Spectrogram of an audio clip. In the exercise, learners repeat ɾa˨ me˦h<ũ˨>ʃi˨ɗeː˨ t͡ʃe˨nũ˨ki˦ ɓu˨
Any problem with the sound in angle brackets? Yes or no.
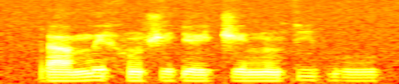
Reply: no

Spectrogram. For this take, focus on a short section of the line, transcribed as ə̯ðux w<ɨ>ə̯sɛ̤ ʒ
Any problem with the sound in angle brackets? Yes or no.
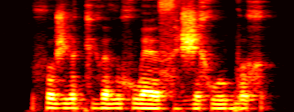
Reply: yes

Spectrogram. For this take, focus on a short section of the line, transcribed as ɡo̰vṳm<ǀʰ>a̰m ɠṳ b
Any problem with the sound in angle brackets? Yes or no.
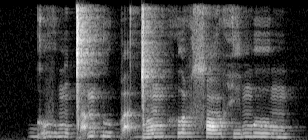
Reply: yes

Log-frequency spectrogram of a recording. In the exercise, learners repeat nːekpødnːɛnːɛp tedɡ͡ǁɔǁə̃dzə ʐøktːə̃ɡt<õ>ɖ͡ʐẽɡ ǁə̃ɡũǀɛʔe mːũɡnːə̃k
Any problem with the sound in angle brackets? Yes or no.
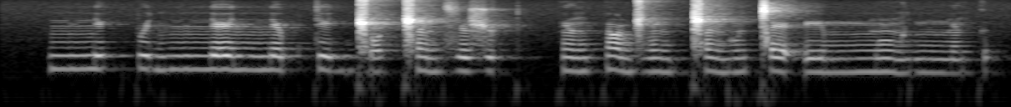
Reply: yes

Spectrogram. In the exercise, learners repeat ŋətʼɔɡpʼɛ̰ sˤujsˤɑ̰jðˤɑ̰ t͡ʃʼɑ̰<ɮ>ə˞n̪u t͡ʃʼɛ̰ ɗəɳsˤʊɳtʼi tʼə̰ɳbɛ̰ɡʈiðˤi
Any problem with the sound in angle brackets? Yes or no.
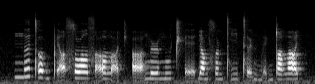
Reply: yes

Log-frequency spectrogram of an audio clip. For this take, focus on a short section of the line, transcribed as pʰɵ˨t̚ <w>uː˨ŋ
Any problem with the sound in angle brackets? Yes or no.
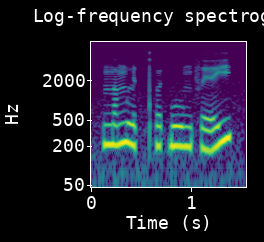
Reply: no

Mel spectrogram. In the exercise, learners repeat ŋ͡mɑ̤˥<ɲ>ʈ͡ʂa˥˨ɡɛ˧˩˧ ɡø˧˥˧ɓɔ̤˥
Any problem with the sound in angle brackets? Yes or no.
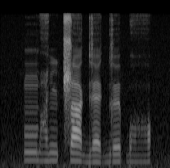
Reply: no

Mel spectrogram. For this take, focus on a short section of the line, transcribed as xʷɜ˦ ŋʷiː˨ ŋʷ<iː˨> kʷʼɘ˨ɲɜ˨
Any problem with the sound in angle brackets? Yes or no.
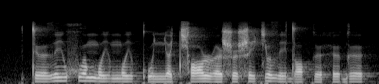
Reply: no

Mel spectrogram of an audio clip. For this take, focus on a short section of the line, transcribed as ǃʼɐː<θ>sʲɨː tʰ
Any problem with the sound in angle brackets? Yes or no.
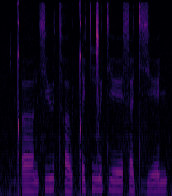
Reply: yes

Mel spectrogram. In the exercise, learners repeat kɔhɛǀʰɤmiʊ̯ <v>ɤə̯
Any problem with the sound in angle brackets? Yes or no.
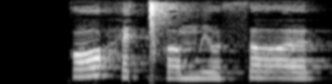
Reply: yes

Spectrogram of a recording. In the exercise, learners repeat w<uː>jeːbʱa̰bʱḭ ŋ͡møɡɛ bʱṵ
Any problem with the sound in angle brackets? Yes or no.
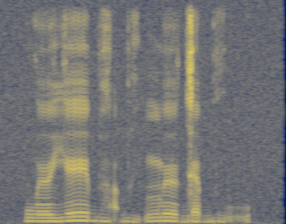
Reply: yes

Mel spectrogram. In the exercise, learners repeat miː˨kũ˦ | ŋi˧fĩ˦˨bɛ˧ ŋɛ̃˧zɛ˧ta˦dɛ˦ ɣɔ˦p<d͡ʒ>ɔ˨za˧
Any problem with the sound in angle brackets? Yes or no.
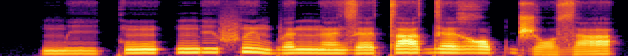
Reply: no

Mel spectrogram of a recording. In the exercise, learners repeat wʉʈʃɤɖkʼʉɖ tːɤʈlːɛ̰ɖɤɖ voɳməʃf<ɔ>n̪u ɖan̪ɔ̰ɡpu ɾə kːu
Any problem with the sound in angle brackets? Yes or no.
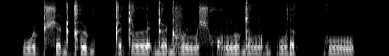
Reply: yes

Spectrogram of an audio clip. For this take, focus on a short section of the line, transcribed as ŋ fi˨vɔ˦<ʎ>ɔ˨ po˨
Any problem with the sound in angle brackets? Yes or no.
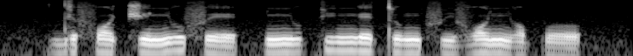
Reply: yes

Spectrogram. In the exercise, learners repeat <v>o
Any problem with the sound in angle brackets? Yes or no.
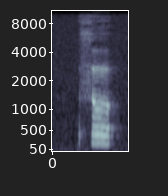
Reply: yes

